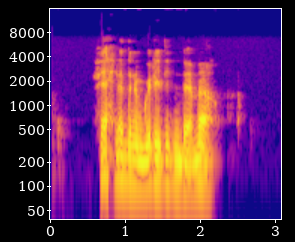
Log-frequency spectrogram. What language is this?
Kabyle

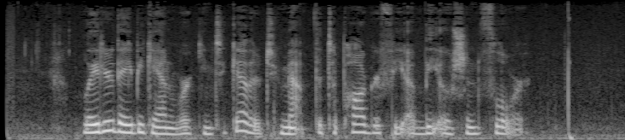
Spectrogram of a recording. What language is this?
English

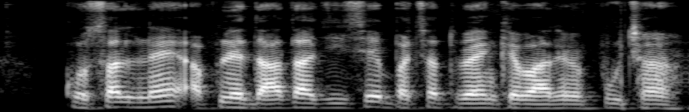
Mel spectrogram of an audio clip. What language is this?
Hindi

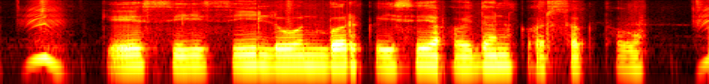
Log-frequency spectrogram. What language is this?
Chhattisgarhi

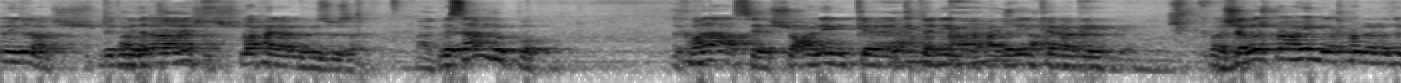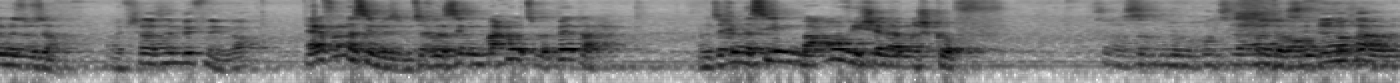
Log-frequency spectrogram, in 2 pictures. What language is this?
Hebrew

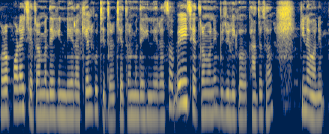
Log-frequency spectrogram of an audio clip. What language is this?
Nepali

